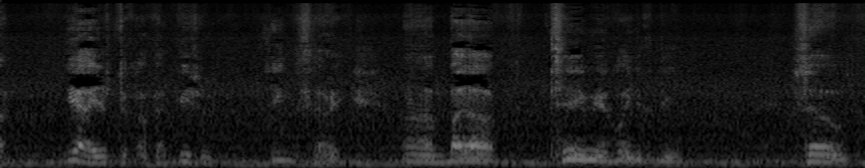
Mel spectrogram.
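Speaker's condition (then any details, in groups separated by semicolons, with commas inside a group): Cerebral palsy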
